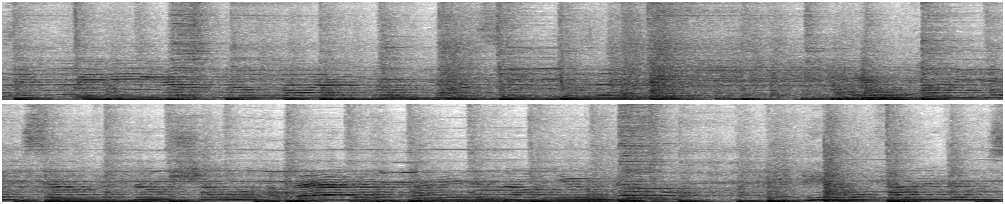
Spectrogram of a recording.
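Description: Live bossa nova jazz: a woman sings into a microphone over piano, bowed violin, electric bass and a drum kit keeping a steady beat.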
